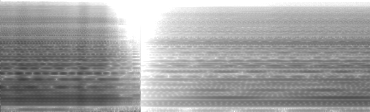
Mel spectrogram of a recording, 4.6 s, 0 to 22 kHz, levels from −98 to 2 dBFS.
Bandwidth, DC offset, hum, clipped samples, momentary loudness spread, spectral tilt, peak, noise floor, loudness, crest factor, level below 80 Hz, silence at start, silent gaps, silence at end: 19.5 kHz; under 0.1%; none; under 0.1%; 21 LU; -1 dB/octave; -4 dBFS; -57 dBFS; -22 LUFS; 20 dB; -62 dBFS; 0 s; none; 0 s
